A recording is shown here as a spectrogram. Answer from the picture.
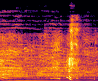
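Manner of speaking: high breathy cry of agony; pained scream. Acted. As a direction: let out a cry of pain. Scream after shot. (grito de agonia)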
